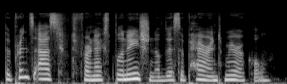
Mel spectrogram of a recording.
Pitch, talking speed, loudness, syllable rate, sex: 215 Hz, 210 wpm, -16 LUFS, 7.2 syllables/s, female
